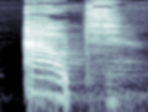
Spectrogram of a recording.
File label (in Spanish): Voice Acting es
